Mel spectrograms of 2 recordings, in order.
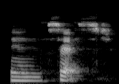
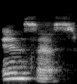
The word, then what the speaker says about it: insist: in cyst in first insist now in this word if second syllable has the accent because we don't say incest we say insist okay let's try another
